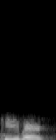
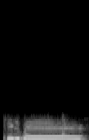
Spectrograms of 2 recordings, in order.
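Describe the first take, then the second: First: Said in the usual way. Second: High, held-out pet-name call; singsong calling. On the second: Real, not acted. Mother calling her distracted toddler by pet name, singsong. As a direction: coax her attention with a sustained high call.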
